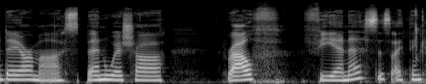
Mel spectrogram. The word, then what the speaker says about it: Fiennes: Naomi Harris, Ana de Armas, Ben Whishaw, Ralph Fiennes is I think how you say his name, or Fiennes, or I've heard it pronounced different ways.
